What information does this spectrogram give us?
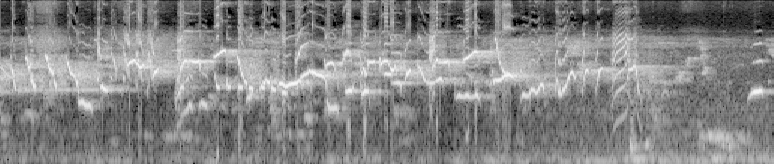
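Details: Rival-provoking song of a White-rumped shama: varied sweeping whistles, rattles and quick chips in a continuous outpouring, fading near the end with a last rising note.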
